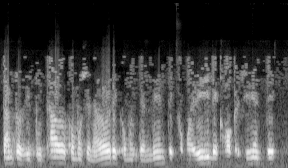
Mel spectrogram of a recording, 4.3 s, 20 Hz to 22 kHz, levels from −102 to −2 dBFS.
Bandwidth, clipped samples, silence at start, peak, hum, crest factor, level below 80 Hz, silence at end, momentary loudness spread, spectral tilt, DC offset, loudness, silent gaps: 5.8 kHz; under 0.1%; 0.05 s; 0 dBFS; none; 14 dB; -58 dBFS; 0.2 s; 7 LU; -7.5 dB/octave; under 0.1%; -15 LUFS; none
